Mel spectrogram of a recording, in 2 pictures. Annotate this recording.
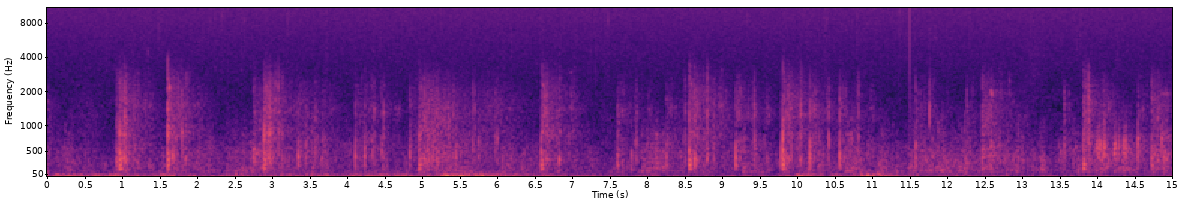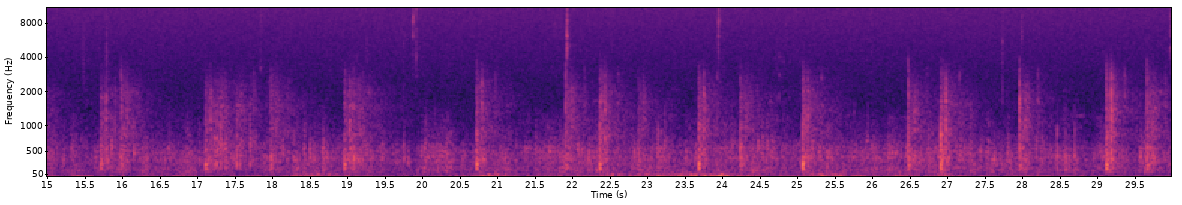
Soundscapes > Synthetic / Artificial
Ambience City DistantFireworks Part2
ambient, atmosphere, background, cozy, crackle, field-recording, fire, nature, soundscape, stove, warm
